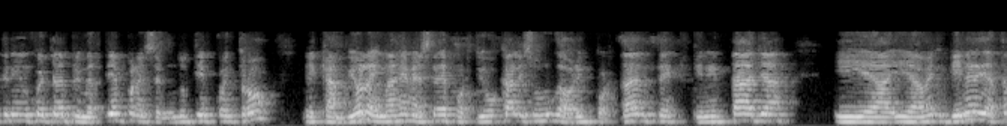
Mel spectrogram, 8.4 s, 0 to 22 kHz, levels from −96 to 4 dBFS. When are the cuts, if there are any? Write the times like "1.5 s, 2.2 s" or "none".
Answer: 5.8 s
